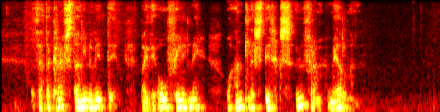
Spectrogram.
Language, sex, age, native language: Icelandic, male, 50-59, Icelandic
